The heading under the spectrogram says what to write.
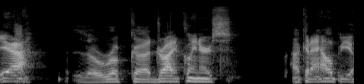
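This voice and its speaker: The voice is a raspy, put-on character voice. The recording is very clean, with a silent background. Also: man, medium pitch for a man, moderate pace, ordinary pitch variation, big swings in loudness. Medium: actual play.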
